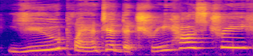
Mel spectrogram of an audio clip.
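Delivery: loud, slow astonished question; loud, drawn-out amazement; amazed exclaim. A narrator's reading. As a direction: gape up in wonder. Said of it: "he exclaimed".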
